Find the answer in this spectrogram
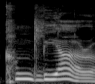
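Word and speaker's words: Conigliaro: Tony Congliaro, I think that's how you pronounce his name. – Yes, that's very good.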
